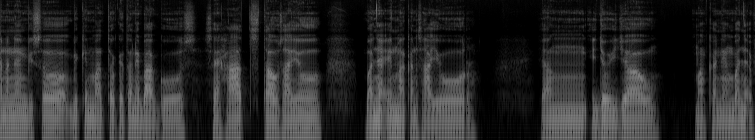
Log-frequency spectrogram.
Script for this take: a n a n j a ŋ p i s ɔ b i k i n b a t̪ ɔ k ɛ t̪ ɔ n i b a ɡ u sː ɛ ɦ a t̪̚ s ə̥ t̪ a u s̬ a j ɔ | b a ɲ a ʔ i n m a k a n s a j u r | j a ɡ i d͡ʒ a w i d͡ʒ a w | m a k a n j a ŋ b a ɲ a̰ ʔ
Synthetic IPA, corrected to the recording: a n a n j a ŋ b i s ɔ b i k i n m a t̪ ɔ k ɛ t̪ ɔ n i b a ɡ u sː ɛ ɦ a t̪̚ s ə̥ t̪ a u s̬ a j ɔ | b a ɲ a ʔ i n m a k a n s a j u r | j a ŋ i d͡ʒ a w i d͡ʒ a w | m a k a n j a ŋ b a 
